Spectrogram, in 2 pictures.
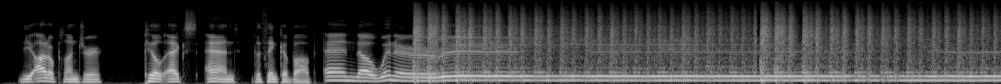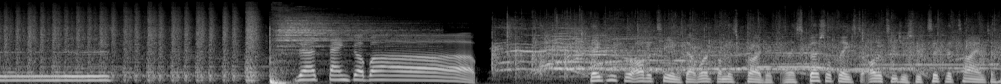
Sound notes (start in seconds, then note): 14.9 applause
